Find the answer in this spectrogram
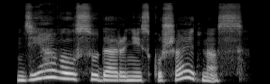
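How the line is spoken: Bored voice. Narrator (Russian): скучным голосом заметил Сезар

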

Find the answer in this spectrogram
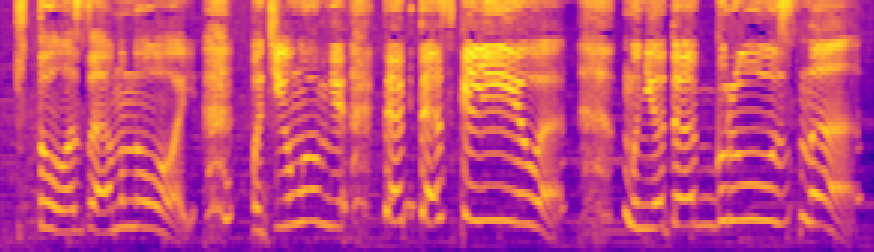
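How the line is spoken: Whining, sniffling and sobbing. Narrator (Russian): Заныли они, хлюпая носом и всхлипывая

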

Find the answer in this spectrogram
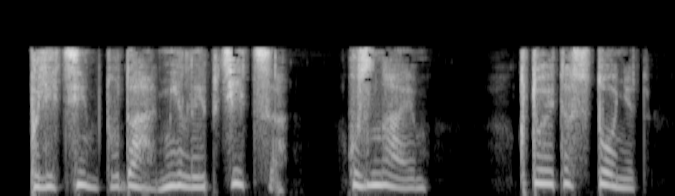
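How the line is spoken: Excited whisper. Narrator (Russian): взволнованно прошептала Галя

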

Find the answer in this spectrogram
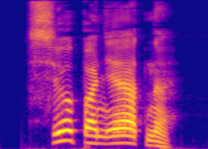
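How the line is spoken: Tired. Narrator (Russian): устало заметил Габриэль

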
